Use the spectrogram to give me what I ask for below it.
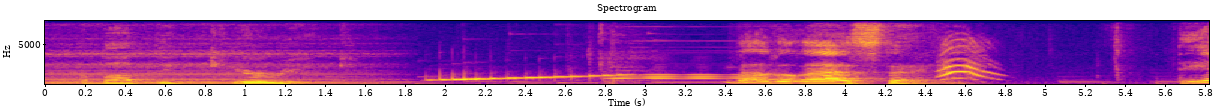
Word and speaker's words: Keurig: One way, perhaps, is Keurig, but a closer way, according to the internet, is Keurig.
